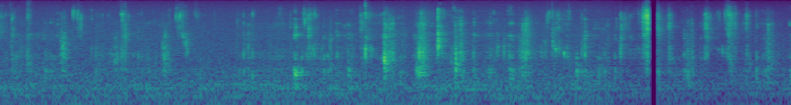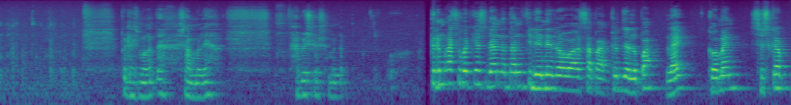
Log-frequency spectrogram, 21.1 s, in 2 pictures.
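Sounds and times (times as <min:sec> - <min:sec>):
person chewing with wet smacks: 0:00.0 - 0:11.6.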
